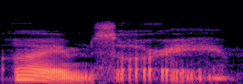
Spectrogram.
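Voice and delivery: slow unvoiced whisper; hurt man whispering sorry. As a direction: breathe out a weak apology. Injured Zuko apologizing.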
